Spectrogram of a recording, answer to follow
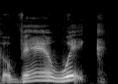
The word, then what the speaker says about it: Van Wyk: so we're so uh so how do you pronounce the company van wyk van wyck right van like it's a family owned has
